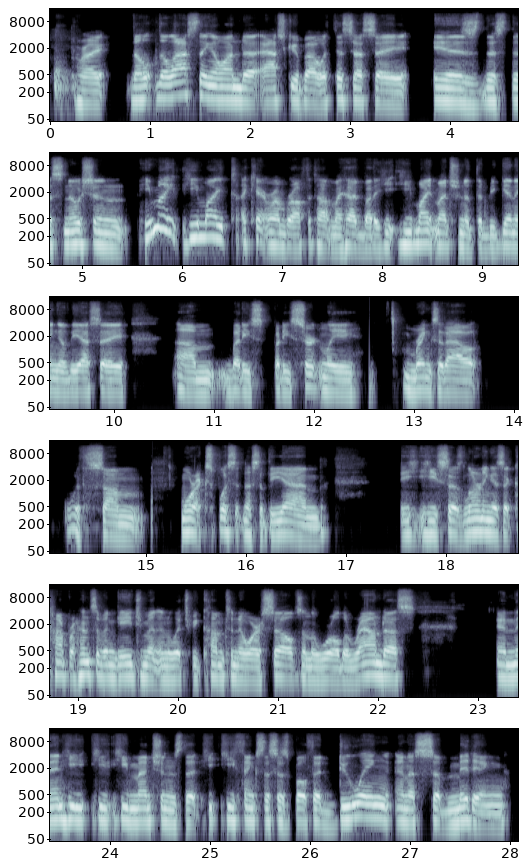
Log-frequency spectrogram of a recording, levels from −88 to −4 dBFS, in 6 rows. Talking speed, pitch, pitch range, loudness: 205 wpm, 120 Hz, 110-135 Hz, -20 LUFS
